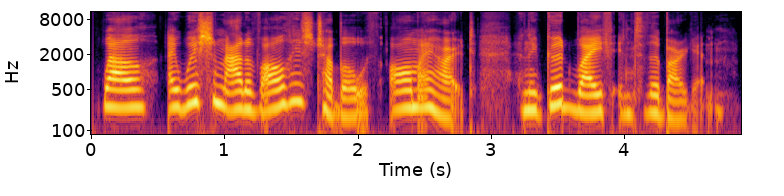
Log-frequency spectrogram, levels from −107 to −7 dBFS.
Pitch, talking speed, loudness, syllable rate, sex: 230 Hz, 245 wpm, -17 LUFS, 5.6 syllables/s, female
